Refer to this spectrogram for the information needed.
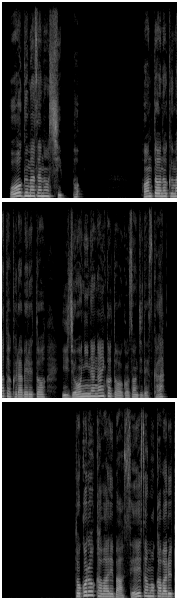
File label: narration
